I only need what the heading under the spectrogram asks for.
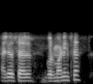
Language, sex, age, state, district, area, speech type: Urdu, male, 18-30, Uttar Pradesh, Saharanpur, urban, conversation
